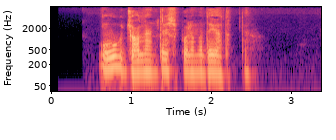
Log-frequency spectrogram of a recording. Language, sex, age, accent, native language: Uzbek, male, 12-17, Toshkent shahri, Uzbek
